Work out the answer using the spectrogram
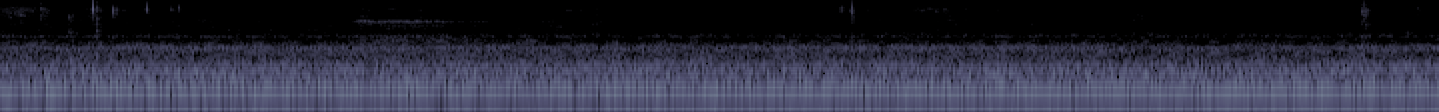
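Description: Steady low engine rumble of a car, heard from inside its cabin, with a few faint clicks.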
